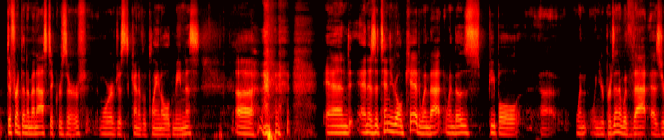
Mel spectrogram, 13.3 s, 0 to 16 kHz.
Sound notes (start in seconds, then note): 4.9 chuckling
